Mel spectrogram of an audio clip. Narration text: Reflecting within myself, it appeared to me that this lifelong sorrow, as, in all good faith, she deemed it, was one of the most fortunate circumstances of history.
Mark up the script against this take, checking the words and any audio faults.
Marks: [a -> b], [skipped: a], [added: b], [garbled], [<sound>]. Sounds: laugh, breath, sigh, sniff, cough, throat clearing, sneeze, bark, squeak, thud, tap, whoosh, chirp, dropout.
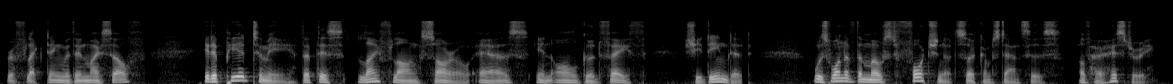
Reflecting within myself, it appeared to me that this lifelong sorrow, as, in all good faith, she deemed it, was one of the most fortunate circumstances of [added: her] history.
